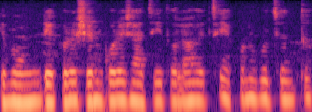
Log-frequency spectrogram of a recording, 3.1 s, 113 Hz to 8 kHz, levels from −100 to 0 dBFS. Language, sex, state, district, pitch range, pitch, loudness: Bengali, female, West Bengal, Dakshin Dinajpur, 170-185 Hz, 175 Hz, -24 LUFS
